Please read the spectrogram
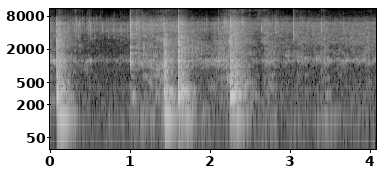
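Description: Perforated metal spoon stirring and scraping chicken pieces in thick masala inside an aluminium pot, with a handful of sharp clinks against the pot in the first two and a half seconds. A faint steady sizzle sits underneath.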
